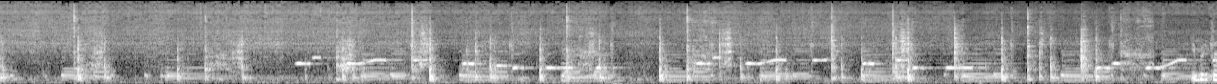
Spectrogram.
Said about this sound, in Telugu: ఇప్పుడు కట్ చేసిన పంప్కిన్స్ ఇంట్లో వేసుకుందాం. కొద్దిగా పచ్చి వాసన పోయే వరకు కలుపుకుందాం.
